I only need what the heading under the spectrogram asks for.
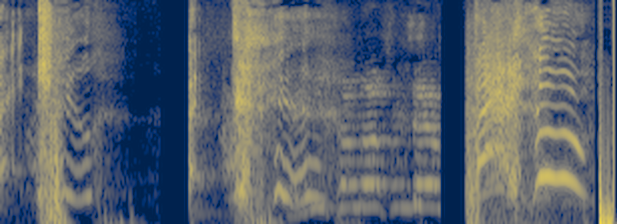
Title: natural sneezing comp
